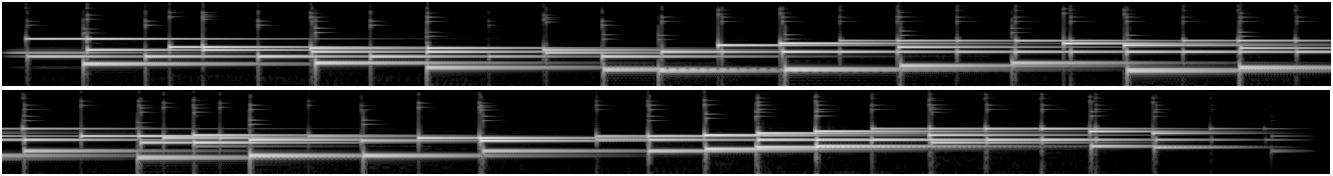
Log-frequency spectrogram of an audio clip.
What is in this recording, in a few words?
Carillon Music Box Melodies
